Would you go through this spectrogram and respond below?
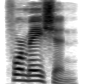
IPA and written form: fɔːrmˈeɪʃən (formation)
